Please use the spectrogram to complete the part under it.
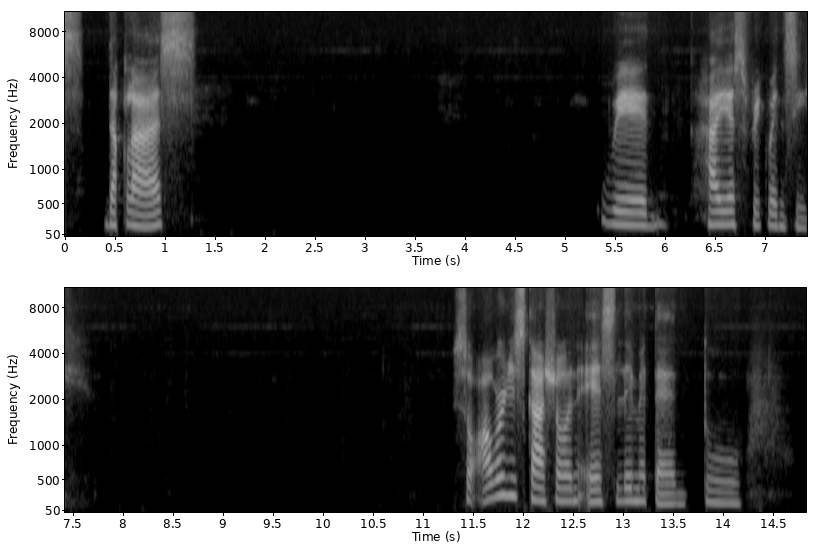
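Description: A woman speaks calmly and clearly into a microphone, in short phrases with pauses.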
